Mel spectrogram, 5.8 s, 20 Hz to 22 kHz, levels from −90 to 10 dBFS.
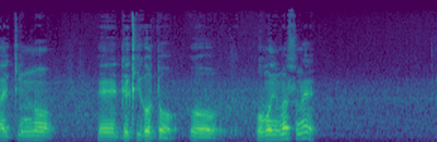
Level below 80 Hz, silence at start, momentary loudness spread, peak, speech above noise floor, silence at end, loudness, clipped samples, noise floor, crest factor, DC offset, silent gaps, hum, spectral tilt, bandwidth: -74 dBFS; 0 s; 12 LU; 0 dBFS; 30 dB; 1.6 s; -22 LUFS; under 0.1%; -52 dBFS; 24 dB; under 0.1%; none; none; -4.5 dB/octave; 15.5 kHz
